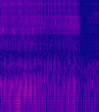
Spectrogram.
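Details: Single drawn-out snore from a sleeping Chow Chow, a low throaty rumble fading after about one and a half seconds.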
